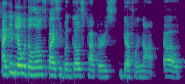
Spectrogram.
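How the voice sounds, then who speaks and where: A woman's voice: medium pitch, fast talker, a bit bright. A young woman from Orlando, Florida, chatting casually with viewers as livestream host, upbeat and laughing often. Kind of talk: casual chat reading viewer comments.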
